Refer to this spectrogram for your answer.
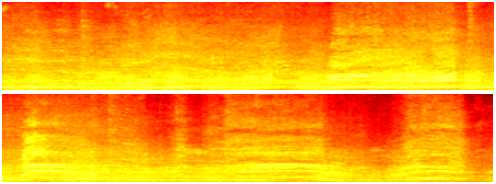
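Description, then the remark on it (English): Many hogs squeal and scream at once in a loud, continuous, overlapping chorus of high-pitched cries that rise and fall in waves, with no talking. The hogs are reacting to the squeaking wheels of the feed cart, which they recognize. “Hogs pay attention to sounds, and they heard the wheels squeaking on that cart, right? So they know that's the feed cart.”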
